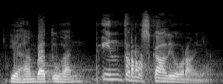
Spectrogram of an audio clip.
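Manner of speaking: ordinary talk, nothing marked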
